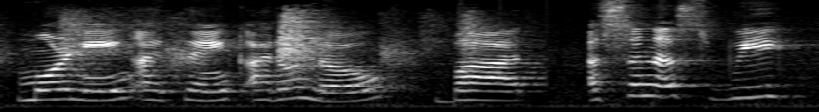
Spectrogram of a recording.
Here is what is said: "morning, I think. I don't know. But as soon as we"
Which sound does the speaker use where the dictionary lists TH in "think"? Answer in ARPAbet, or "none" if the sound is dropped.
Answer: T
